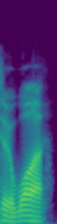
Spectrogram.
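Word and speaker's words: دعوة: Proselytizing is called inviting, dwa, pronounced dawa, others to join the community of Islam.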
